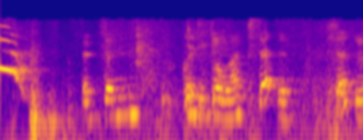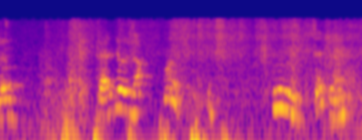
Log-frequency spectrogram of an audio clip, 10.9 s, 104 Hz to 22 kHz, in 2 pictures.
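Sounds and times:
child screaming: 0.0 - 0.5
rustling: 0.6 - 10.8
speech: 1.6 - 5.8, 6.9 - 8.2, 9.5 - 10.8.

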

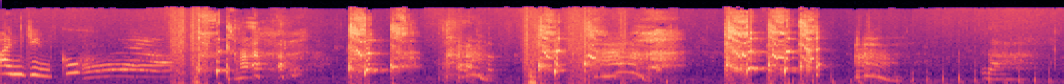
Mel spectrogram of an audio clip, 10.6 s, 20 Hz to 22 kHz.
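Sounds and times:
speech: 0.2 - 1.2
harsh coughing: 2.0 - 9.0
rough throaty vocal sounds: 5.2 - 6.8.

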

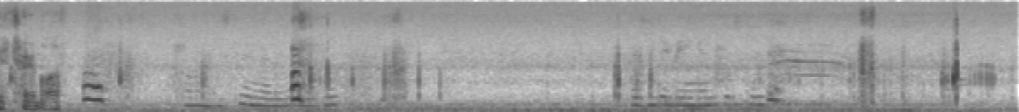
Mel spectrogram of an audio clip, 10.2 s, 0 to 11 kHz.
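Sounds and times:
speech: 0.0 - 1.2, 1.9 - 3.7, 6.4 - 8.8
low steady hum: 0.0 - 10.1
cat meowing: 7.7 - 8.6.

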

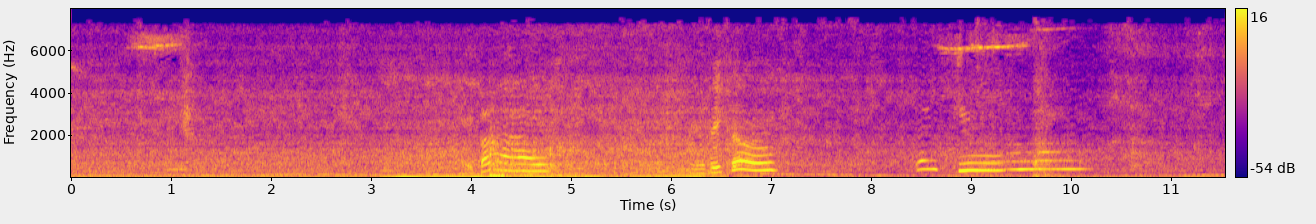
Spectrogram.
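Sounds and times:
big truck engine roaring as it pulls away: 0.0 - 11.5
speech: 4.1 - 4.6, 6.4 - 7.2, 8.8 - 9.6.

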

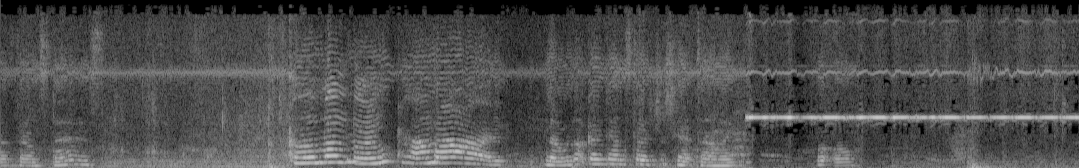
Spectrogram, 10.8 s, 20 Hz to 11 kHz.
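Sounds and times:
speech: 0.0 - 2.0, 2.9 - 7.6, 8.2 - 8.7
smoke alarm beeping in a home: 7.4 - 10.7.

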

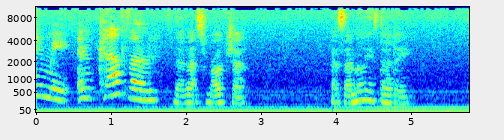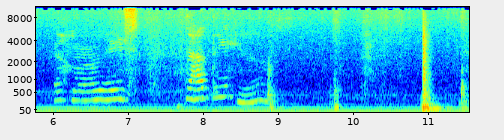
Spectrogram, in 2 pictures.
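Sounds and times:
speech: 0.2 - 2.9, 3.9 - 5.1, 6.0 - 9.1, 9.7 - 9.9
door being kicked: 10.9 - 11.5.

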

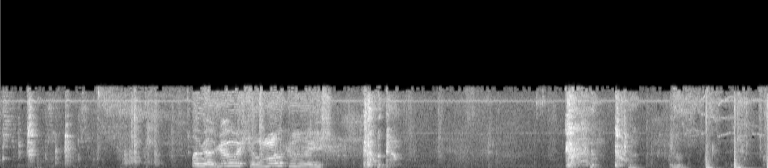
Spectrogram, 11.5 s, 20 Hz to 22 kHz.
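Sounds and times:
speech: 2.9 - 5.0, 5.6 - 6.0, 10.1 - 10.4
young child coughing in imitation of mother's cough: 5.4 - 6.1, 8.5 - 10.4.

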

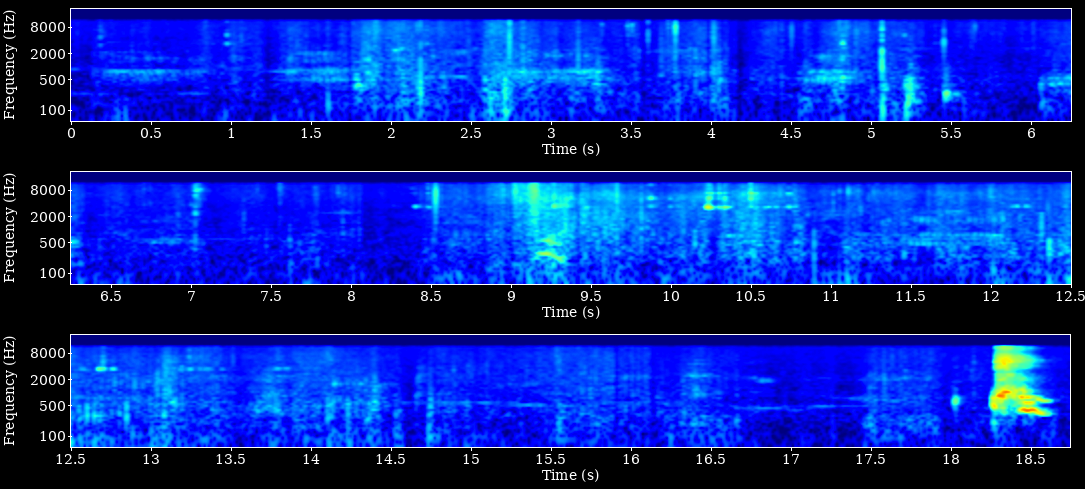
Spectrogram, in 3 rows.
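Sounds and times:
shuffling footsteps: 0.2 - 18.7
household movement: 0.5 - 18.1
person sneezing: 18.2 - 18.7.

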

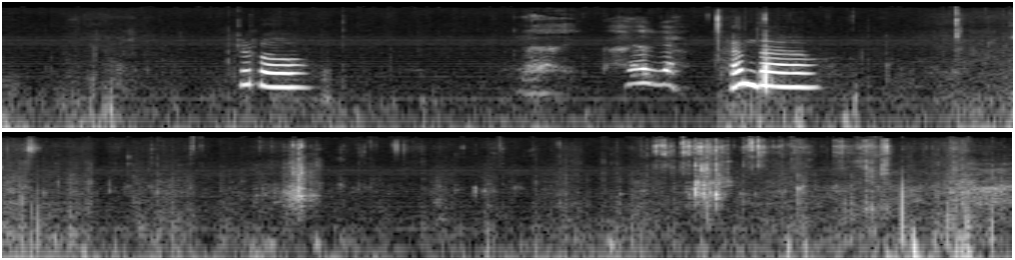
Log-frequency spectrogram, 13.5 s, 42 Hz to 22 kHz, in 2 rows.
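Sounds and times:
speech: 1.6 - 2.2, 3.5 - 5.5
child chewing ice cream cone: 5.8 - 13.4
child biting into an ice cream cone: 6.4 - 13.4.

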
